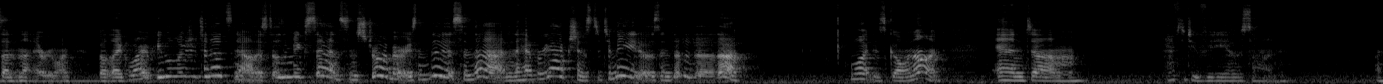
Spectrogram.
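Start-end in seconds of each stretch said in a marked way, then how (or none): 1.3-9.4 mock bewildered. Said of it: "we're like". 11.7-13.8 whispering. Real, not acted. Whispered aside.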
